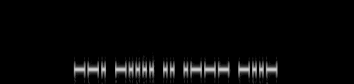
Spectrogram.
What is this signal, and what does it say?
Morse code, heard as a keyed tone, about 36 wpm, 700 Hz. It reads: G6IJX
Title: DXCC-100 Call Signs - 5 Characters - 35wpm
